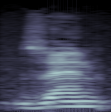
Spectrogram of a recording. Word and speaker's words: Sinn: Now, Zen is actually spelled, it's German, so it's spelled S-I-N-N, but you say it Zen.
